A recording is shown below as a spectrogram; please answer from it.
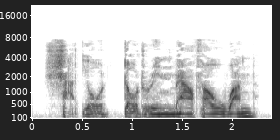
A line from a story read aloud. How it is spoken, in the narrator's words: he snarled nastily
